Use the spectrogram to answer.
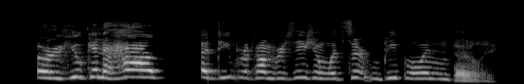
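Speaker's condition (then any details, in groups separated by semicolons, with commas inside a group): Cerebral palsy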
